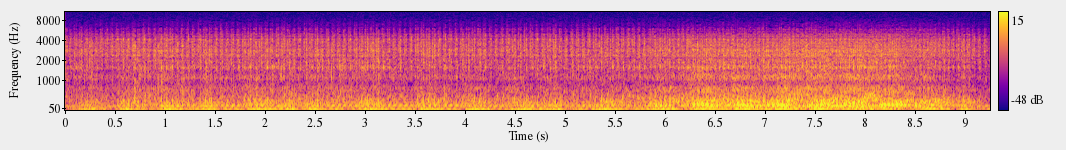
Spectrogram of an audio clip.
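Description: An old car engine rumbles and sputters close by.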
